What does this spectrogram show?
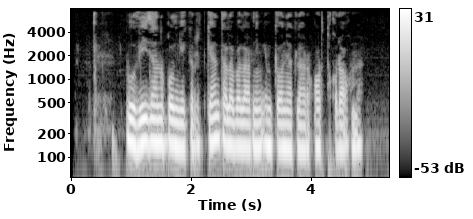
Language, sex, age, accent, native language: Uzbek, male, 18-24, Qashqadaryo, Uzbek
